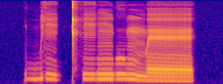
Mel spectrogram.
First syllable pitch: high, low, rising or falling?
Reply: falling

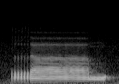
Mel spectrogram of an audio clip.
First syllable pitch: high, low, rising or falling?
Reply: low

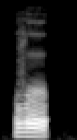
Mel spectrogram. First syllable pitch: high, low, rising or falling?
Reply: low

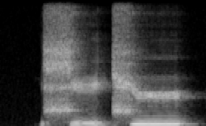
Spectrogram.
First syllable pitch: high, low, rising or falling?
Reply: rising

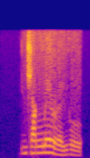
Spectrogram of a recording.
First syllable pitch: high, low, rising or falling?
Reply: high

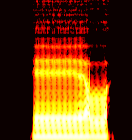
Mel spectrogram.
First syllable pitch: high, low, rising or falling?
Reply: high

